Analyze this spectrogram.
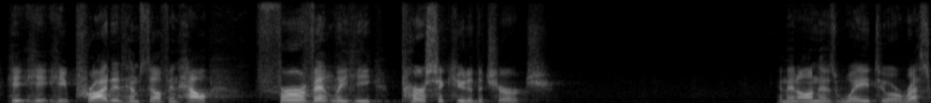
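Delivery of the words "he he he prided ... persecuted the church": louder, higher, slowing on the persecution; rising fervor. Acted. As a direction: build to a preacher's pitch. Zealous Pharisee described.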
